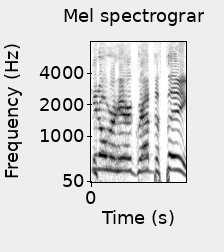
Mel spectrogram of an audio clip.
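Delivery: very loud, high, belligerent barked yell. Retelling screaming at the kids during the gas leak: imitating own past yelling. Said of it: "I'm like".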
